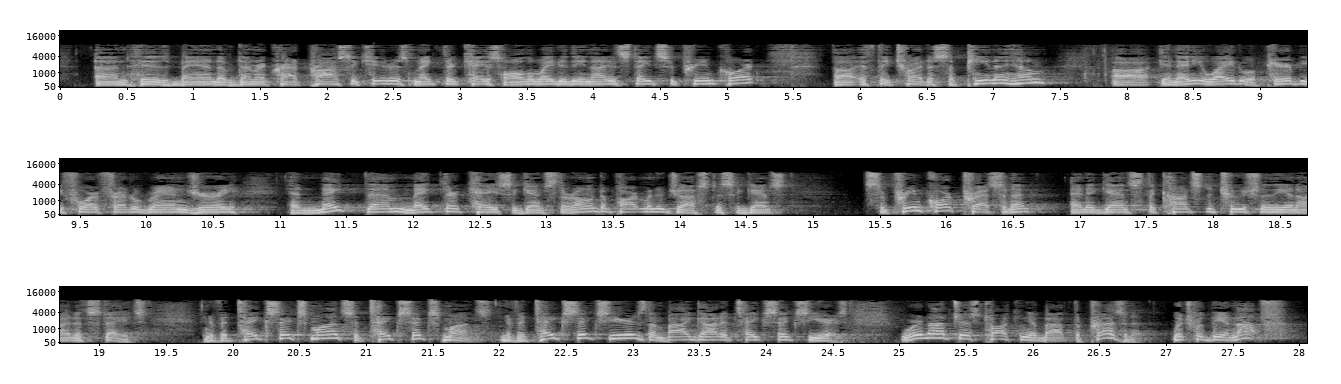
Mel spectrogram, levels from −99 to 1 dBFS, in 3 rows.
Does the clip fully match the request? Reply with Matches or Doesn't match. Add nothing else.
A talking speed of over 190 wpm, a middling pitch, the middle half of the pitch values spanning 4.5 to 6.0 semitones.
Doesn't match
